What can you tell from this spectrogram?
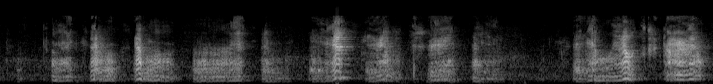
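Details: Dogs tussling over a crab plush toy, one turning fierce; harsh broadband growls and snarls in repeated bursts of about half a second, with brief quiet pauses between.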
